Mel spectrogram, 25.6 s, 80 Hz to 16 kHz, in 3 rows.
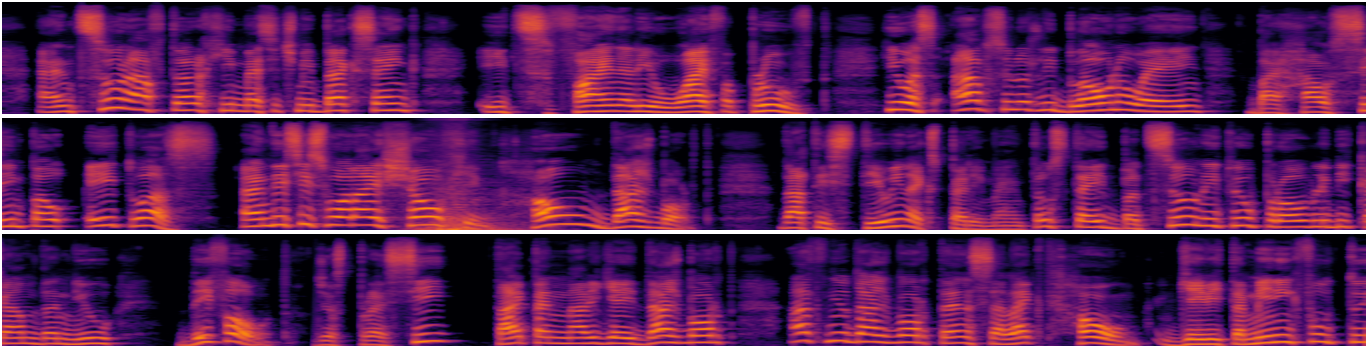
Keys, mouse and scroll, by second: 19.2-20.8 typing.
